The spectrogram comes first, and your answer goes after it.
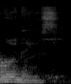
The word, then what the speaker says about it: pantalones: pantalones. It's pantalones. Okay, see, I can't even say that. You say it like Looney Tunes.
